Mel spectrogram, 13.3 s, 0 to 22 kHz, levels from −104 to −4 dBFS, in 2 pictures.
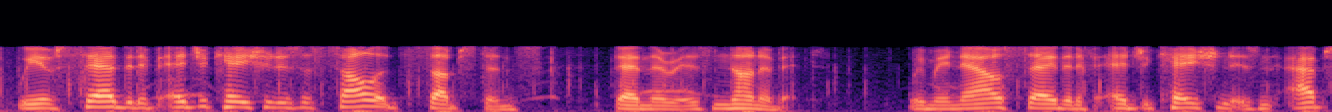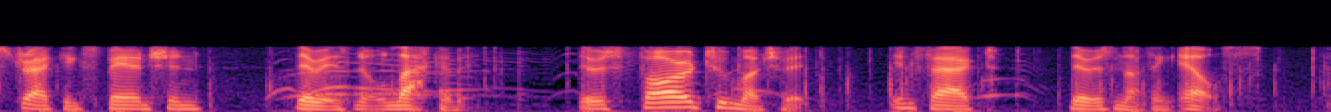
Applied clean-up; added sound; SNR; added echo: neural mask model RNNoise.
